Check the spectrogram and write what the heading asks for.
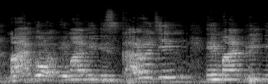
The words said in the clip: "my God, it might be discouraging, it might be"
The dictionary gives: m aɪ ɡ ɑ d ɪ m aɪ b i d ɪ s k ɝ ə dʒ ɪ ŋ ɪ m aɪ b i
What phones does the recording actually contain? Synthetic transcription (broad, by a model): m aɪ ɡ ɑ ɪ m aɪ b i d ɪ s k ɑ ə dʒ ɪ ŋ ɪ m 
